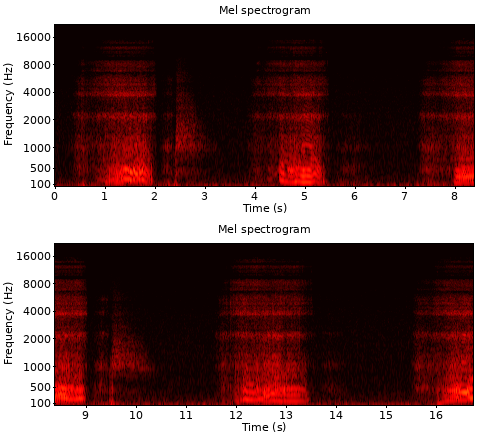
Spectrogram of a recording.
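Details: Snoring recording made as sleep ASMR: loud, rattling inhaled snores about every four seconds, with quiet breathing between; adult sleep snoring.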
